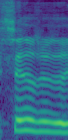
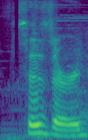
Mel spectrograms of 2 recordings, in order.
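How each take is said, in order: First: The word is mumbled and unclear. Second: The word is carefully and clearly enunciated. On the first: The speaker calls it wrong. "I totally mumbled that thing" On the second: The speaker calls it right. "I need to enunciate"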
